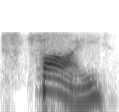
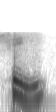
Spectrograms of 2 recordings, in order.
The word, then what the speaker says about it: Phi: spelled Kappa Epsilon uh Phi which is how it's pronounced many people say fee uh Alpha Lambda Ada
